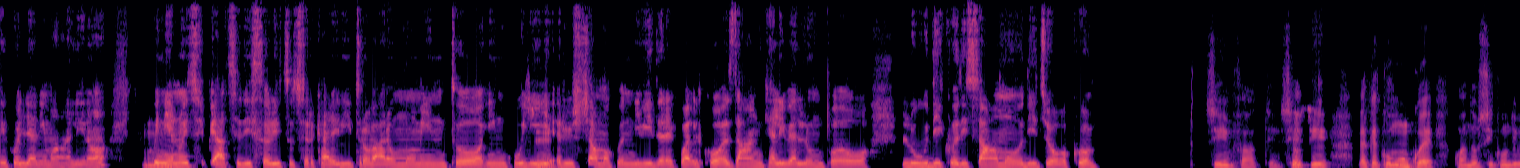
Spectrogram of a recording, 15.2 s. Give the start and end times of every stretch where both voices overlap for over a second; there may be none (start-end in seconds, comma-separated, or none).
none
